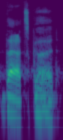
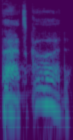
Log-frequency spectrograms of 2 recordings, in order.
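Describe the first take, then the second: First: Quietly pleased. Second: Near-whispered, much softer repeat; hushed echo. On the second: God savoring his work, hushed and satisfied. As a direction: let the second that's good fade to a breath. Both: Retold or imitated. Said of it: "he goes like".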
